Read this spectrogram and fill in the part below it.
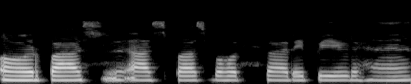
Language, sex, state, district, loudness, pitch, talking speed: Hindi, female, Uttar Pradesh, Ghazipur, -16 LUFS, 195 Hz, 115 wpm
